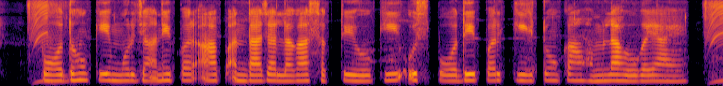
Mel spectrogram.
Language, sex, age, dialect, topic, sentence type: Hindi, female, 18-24, Kanauji Braj Bhasha, agriculture, statement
